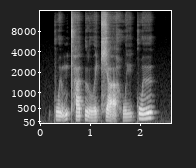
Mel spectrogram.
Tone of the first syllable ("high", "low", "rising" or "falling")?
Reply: rising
